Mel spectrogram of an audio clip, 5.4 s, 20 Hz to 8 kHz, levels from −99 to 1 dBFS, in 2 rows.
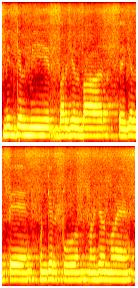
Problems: background conversations at intervals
